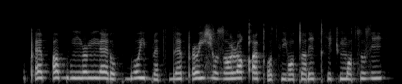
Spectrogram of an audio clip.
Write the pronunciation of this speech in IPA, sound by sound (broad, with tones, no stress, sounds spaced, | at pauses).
pʼ ɛ˧ pʼ ʌ˧ b u˨ ŋ ə˞˧ ŋ ɛ˦˨ ɾ o˧ k b o˦˨ j b ɛ˨ t͡s d ɛ˦ pʼ ə˞˦ j ʑ o˧ z ɔ˦ ɭ o˦ qʼ ʉ˨ kʼ o˨ t͡s j ɔ˨ t ʌ˦ ɾ i˧ t̪ʰ i˧ t͡ʃ m ɔ˧ t͡s u˦ z i˦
